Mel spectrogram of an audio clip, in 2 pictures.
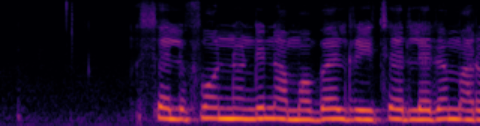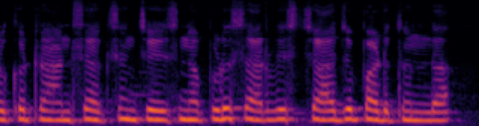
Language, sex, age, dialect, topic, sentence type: Telugu, male, 25-30, Utterandhra, banking, question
